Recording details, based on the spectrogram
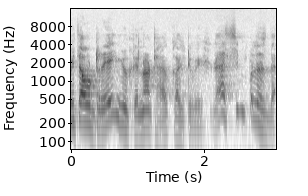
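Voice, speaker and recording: Here a man projects a raised voice. His pitch is high, and his tone is bright and sharp. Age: 80s+. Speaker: author. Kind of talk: speech at book launch.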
